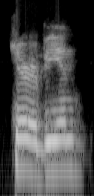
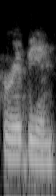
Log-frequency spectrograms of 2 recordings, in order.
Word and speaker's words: Caribbean: sitting in the sun in the Caribbean. It's not Caribbean, right? It's Caribbean. How do you say Sure. it? Well, what's Pirates, the movie called? Pirates of the Caribbean. Right, it's the Caribbean.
